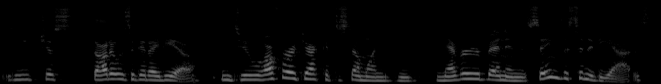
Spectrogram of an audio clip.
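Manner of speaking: plain reading voice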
